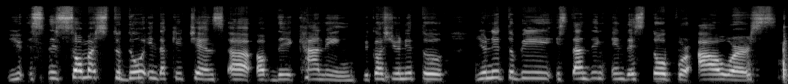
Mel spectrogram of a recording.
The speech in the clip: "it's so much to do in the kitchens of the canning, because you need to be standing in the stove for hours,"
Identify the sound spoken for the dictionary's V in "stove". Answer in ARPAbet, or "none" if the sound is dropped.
P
